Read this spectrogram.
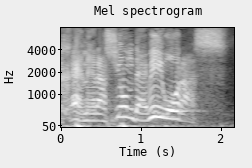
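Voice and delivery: a hint of a slow, stern prophet thundering; slow, weighty rebuke in the power of God; lightly voiced Baptist denouncing the crowd; powerful preaching. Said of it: "les hablaba, hermano, en el poder de Dios".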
